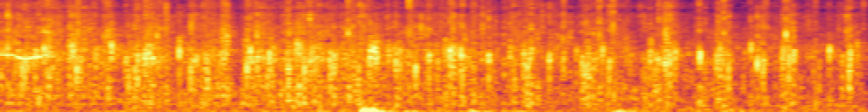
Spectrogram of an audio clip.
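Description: Crowd applauding, many hands clapping together; it eases off slightly near the end.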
